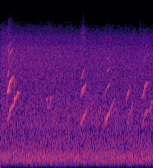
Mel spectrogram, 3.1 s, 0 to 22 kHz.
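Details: Nell x Skeet Border Collie pups filmed at the International Peace Gardens in August 2018, giving a run of thin, high, upward-sliding squeaks, one strong cry then four softer ones spaced roughly half a second apart.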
